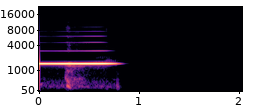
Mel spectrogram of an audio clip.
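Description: A loud, steady high-pitched squeal from the church PA that cuts off suddenly under a second in: a burst of microphone feedback.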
